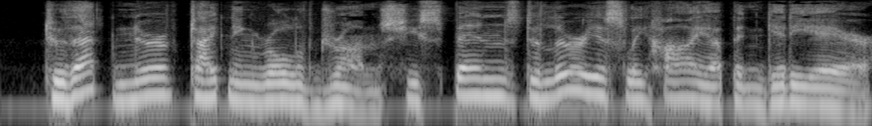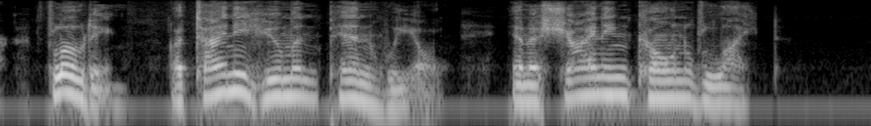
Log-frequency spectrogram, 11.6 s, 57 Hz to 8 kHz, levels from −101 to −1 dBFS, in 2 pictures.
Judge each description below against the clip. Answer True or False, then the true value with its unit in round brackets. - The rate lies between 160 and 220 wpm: False (140 wpm)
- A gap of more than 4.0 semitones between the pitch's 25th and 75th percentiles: True (5.0 semitones)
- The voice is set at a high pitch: False (155 Hz)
